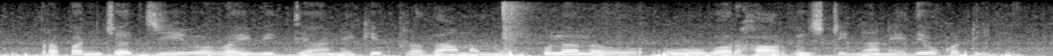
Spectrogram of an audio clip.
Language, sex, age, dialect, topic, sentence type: Telugu, female, 18-24, Central/Coastal, agriculture, statement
